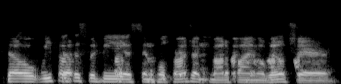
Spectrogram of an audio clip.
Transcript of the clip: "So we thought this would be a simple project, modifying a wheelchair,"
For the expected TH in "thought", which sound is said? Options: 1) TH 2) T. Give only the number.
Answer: 1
